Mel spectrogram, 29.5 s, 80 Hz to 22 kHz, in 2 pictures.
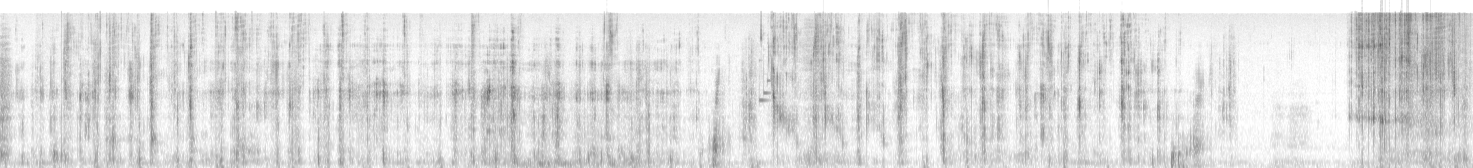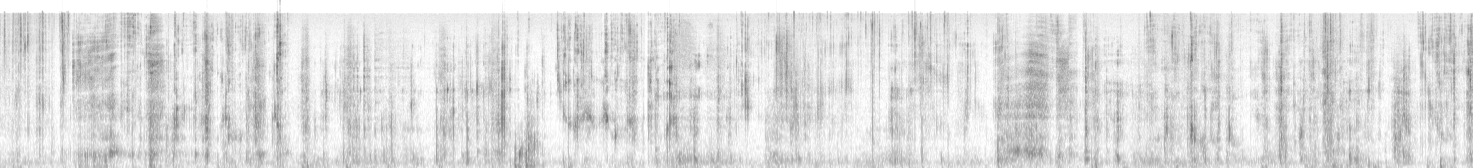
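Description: Close-miked wet, crunchy chewing of spicy fire noodles and grilled beef large intestine (daechang). It pauses briefly about 12 seconds in, then a loud fresh bite into a chunk of daechang starts a new round of chewing.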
